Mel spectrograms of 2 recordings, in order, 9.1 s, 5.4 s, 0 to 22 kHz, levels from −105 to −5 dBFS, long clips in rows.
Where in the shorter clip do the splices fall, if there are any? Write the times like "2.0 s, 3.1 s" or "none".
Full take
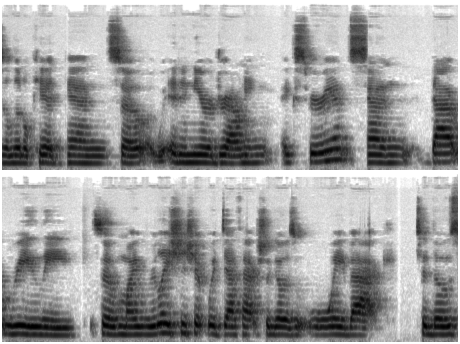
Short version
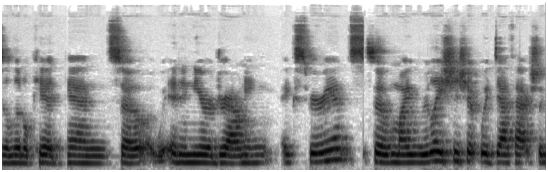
3.5 s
